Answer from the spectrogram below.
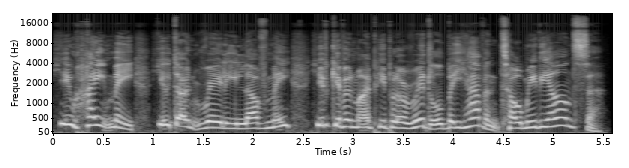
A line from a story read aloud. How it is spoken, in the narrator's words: Samson's wife sobbing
